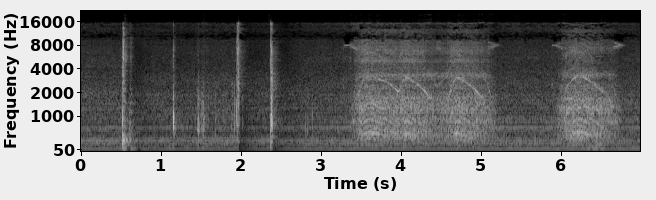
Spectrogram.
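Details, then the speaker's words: Stihl MSA-series battery chainsaw (MSA60/70/120/140) reassembled after cleaning for a not-oiling fault, with the worm gear, sprocket and C-clip refitted. Spin test gives a whirring, uneven chain whine that the owner suspects is set a little too high; the cause is unconfirmed. "I'm going to push it down. That actually sounds like it could be a little too high."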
